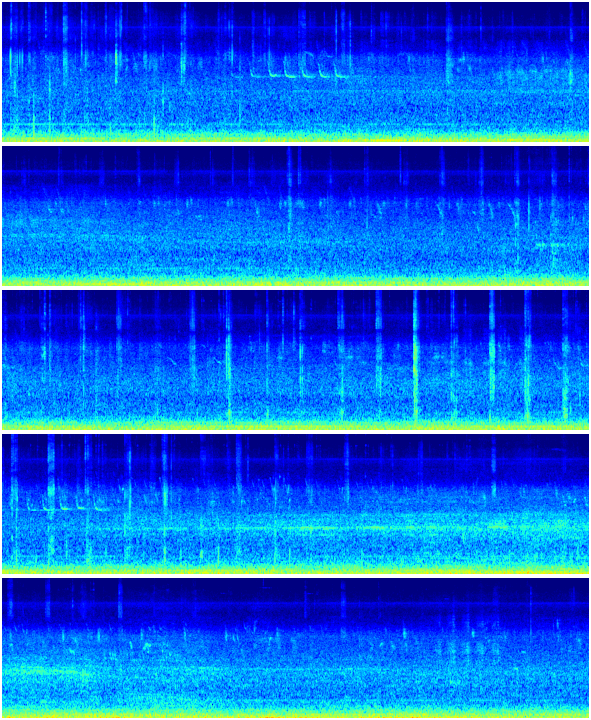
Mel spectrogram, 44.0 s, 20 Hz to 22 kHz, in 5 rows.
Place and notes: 空軍十二村, Hsinchu City - Footsteps
in the park, Birds sound, Footsteps, Formerly from the Chinese army moved to Taiwans residence, Binaural recordings, Sony PCM D100+ Soundman OKM II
